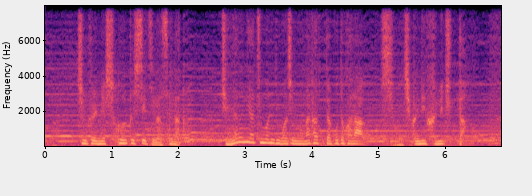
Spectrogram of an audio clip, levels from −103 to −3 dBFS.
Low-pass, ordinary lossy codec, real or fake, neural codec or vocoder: none; none; fake; codec, 16 kHz, 0.5 kbps, FunCodec, trained on Chinese and English, 25 frames a second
